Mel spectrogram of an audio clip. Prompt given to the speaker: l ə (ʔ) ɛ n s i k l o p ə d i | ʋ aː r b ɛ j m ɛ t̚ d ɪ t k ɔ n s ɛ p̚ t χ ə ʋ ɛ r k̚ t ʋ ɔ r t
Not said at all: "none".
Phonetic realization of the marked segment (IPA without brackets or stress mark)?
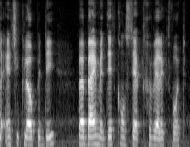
ʔ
